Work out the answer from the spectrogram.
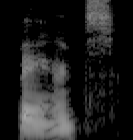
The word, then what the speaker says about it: Berndt: Berndt or Brent? It's actually Berndt, but Berndt is great too. Berndt. I got my German parents are in my ear, like, get the pronunciation right.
